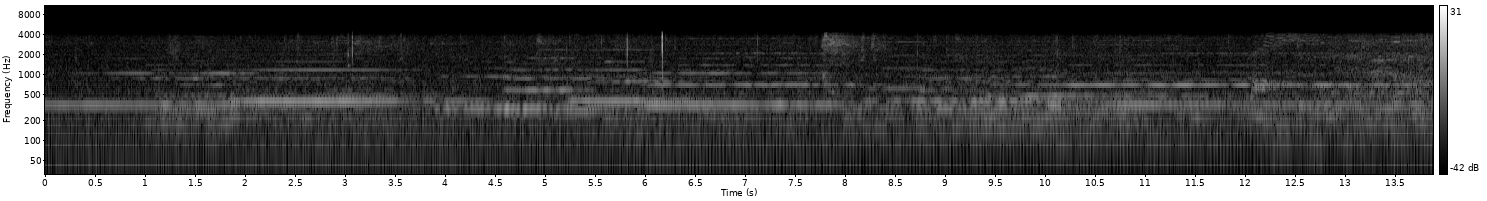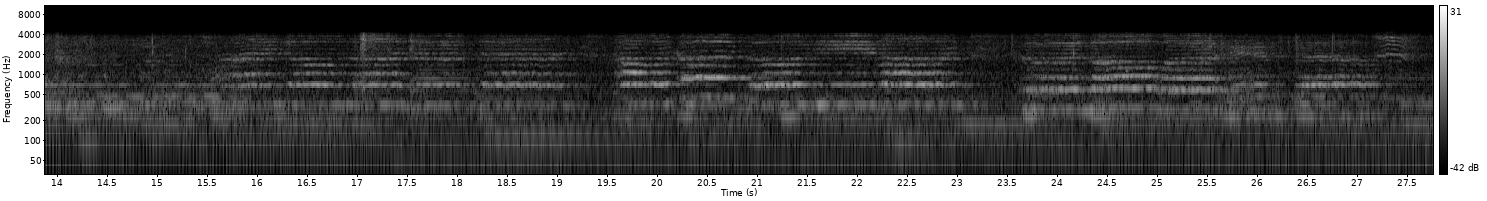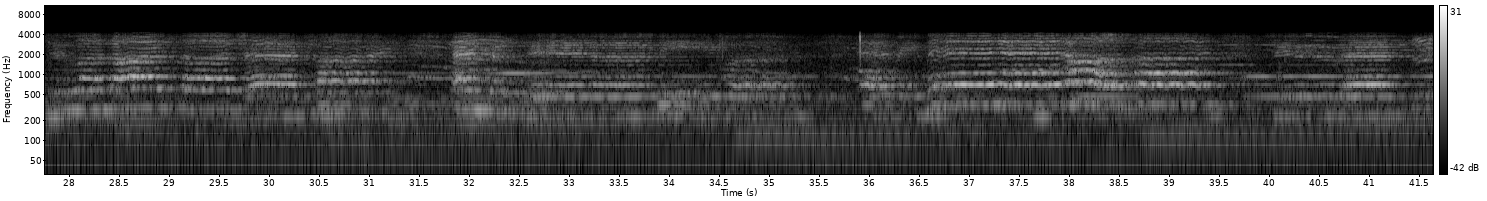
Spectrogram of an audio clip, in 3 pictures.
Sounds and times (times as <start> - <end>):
Choir: 4.3 - 41.6
Female singing: 15.6 - 23.0, 23.6 - 27.2, 27.8 - 41.6.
